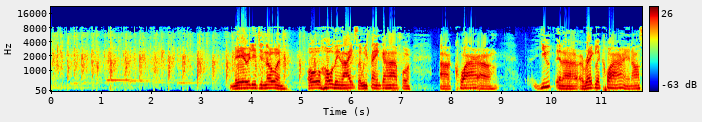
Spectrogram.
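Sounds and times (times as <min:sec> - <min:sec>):
congregation applause in a church service: 0:00.0 - 0:07.3
speech: 0:03.6 - 0:09.0, 0:09.6 - 0:11.8.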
